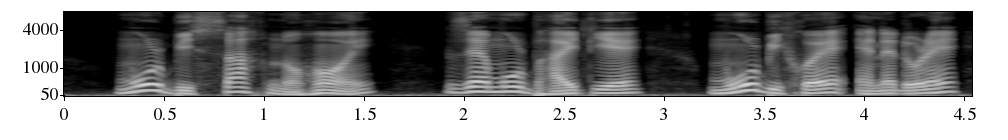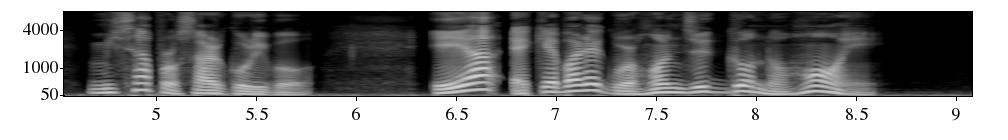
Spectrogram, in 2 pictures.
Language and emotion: Assamese, disgusted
